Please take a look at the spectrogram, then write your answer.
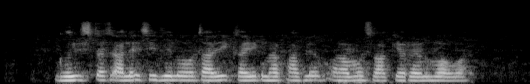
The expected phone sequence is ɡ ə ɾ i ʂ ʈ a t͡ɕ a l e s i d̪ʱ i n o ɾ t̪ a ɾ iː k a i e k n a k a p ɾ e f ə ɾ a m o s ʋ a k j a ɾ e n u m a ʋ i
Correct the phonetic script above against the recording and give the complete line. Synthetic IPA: ɡ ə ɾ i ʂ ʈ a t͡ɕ a l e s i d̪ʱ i n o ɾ t̪ a ɾ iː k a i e k n a k a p l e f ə ɾ a m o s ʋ a k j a ɾ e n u m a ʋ a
